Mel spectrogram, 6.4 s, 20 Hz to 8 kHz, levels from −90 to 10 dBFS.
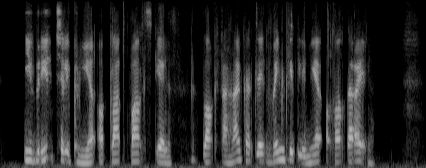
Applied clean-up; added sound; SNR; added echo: neural diffusion model UNIVERSE++.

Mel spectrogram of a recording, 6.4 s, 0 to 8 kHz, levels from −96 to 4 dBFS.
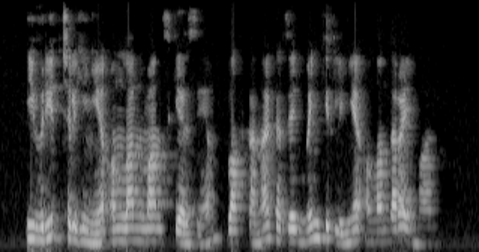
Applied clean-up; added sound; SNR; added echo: none; none; none; none.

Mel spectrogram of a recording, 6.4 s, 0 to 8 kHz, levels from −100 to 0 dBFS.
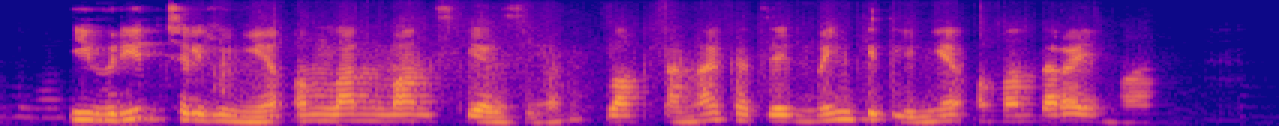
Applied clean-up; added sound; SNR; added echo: neural mask model RNNoise.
